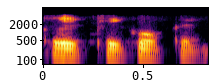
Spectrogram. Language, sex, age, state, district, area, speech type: Hindi, male, 18-30, Uttar Pradesh, Ghazipur, rural, conversation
